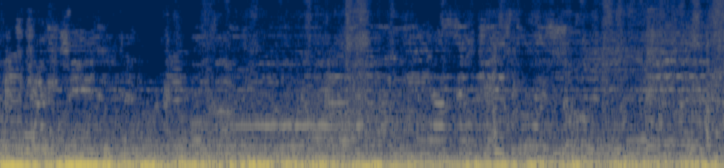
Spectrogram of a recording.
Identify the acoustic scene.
car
